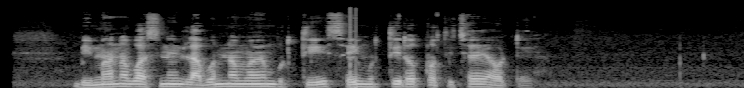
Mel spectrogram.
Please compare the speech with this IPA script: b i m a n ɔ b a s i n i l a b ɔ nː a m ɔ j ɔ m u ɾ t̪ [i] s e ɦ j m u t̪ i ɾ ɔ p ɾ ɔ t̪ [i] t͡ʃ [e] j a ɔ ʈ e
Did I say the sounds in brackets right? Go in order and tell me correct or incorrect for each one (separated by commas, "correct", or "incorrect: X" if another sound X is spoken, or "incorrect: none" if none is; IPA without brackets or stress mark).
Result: correct, correct, incorrect: a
